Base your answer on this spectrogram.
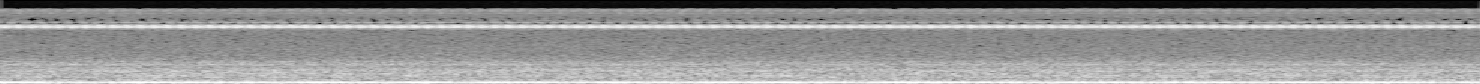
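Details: Night-time cricket at a house, its shrill continuous trill running evenly without pause above a constant deep background drone.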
